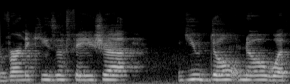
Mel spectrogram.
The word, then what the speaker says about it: Wernicke: So in German, the W is pronounced as a V. So you can imagine it one of two ways. Either you're in Germany, you're talking to someone trying to say something in German, and they're like, "What are you saying?" Like they don't understand you. So with Wernicke's or Wernicke's aphasia, you don't know what they're saying.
